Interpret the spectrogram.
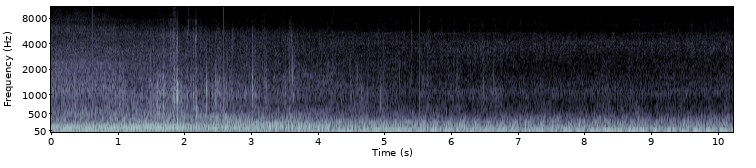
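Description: An old Cadillac's engine runs steadily close by, then the car moves off about two seconds in. A few sharp clicks come as it pulls away, and the engine sound drops to a lower, more distant running as it drives off.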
